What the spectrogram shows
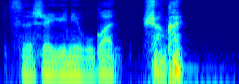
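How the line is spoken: Stern, harsh. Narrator (Chinese): 蒙面客厉声说

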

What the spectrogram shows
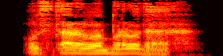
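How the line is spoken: Hoarse reply. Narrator (Russian): хрипло отвечал Бешеный Бык

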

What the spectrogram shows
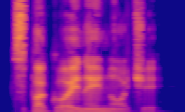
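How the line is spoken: Soft, gentle. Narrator (Russian): мягко сказал Илюшин

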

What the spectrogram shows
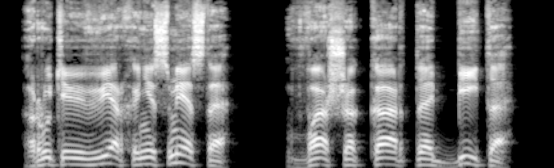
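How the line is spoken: Loud slow reading. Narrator (Russian): громко и медленно прочитал Ленька

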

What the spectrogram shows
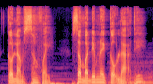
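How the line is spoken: Terrified trembling stammer. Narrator (Vietnamese): Tám run rẩy như cầy sấy, lắp bắp

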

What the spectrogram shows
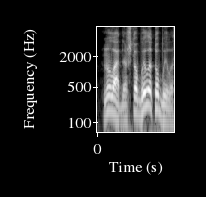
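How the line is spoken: Plain. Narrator (Russian): сказала матушка

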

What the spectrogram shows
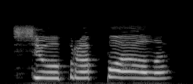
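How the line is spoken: Moan. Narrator (Russian): простонала

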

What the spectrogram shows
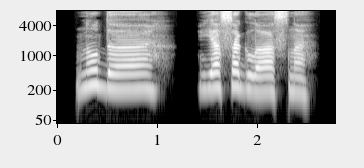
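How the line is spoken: Sighing. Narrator (Russian): Ирина вздохнула

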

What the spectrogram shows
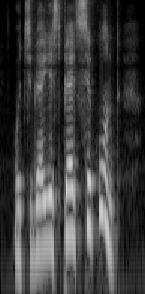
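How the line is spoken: Growling. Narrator (Russian): прорычал чертовски знакомый голос

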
